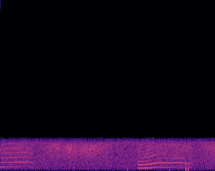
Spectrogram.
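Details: Rescued cat snoring in its sleep at a Fukui cat shelter in Japan. A fading whistled tone is followed by a longer, steady whistle that rises a little, with a few soft clicks in a noisy background.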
